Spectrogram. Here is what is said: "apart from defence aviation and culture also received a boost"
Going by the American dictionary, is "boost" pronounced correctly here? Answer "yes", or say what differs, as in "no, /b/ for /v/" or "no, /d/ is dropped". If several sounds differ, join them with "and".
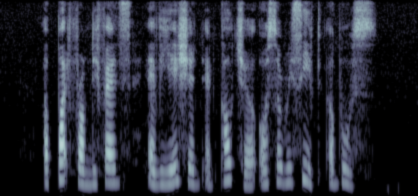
no, /t/ is dropped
